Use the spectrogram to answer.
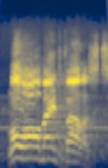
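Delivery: high, slow and loud command; firm urgent order. Acted. Captain ordering the ballasts blown, loud and firm. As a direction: call it so the whole boat hears.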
